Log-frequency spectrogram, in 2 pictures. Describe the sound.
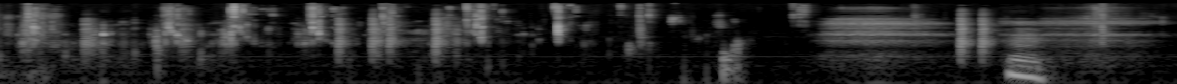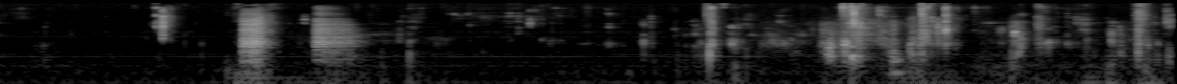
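Someone biting and chewing food at a Mexican restaurant in Polanco: scattered crisp crunches and sharp mouth clicks come in irregular bursts, separated by short quiet gaps and a soft breathy sound midway.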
